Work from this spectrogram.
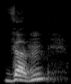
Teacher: When it's unstressed, you can either pronounce it as them, no vowel. It's a schwa. It's reduced. The e is reduced to a schwa.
